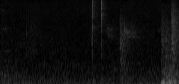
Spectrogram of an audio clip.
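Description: Near silence with a few faint computer clicks just over a second in, as the pointer is clicked on an on-screen dialog and a file.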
